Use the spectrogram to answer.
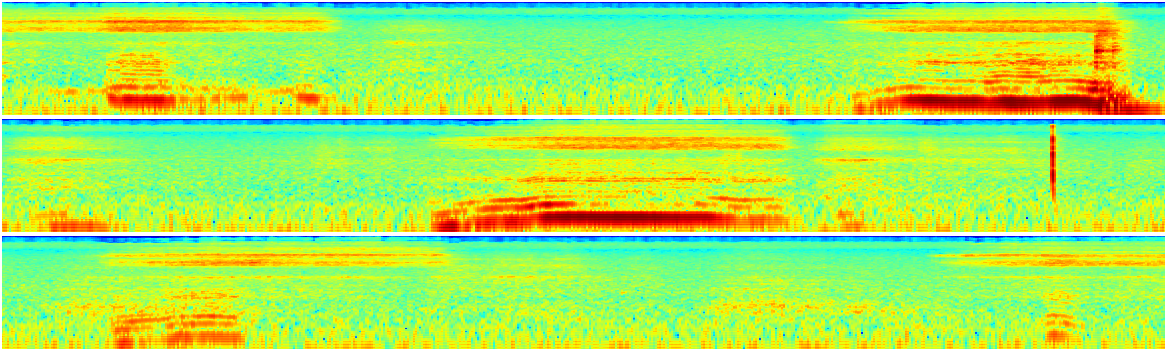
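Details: An adult asleep in bed snoring: low, rattling snores recur with each breath in, varying from soft to loud.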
